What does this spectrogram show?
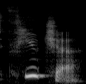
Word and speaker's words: future: The T-U-R-E ending is very often pronounced as ch. Let me repeat that, ch. That's why it's future, structure, nature, architecture. Now you know some of the most common pronunciation mistakes Spanish speakers make.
